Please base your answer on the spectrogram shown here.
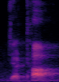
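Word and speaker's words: jaḍa: Jada or Jatha. Jatha, that is the way that is the right way of of uh of of pronouncing it.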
